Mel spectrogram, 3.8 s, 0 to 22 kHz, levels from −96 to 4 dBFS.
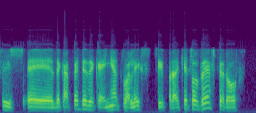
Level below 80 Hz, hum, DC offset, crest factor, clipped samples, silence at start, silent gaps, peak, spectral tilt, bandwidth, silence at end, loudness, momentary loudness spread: -68 dBFS; none; under 0.1%; 18 dB; under 0.1%; 0.05 s; none; 0 dBFS; -8 dB/octave; 4.5 kHz; 0.3 s; -18 LUFS; 5 LU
